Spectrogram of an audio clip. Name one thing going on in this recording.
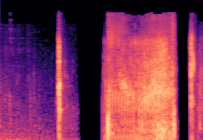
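A small cartoon creature squeals in a high, excited voice.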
